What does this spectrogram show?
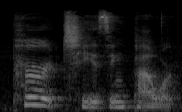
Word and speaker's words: purchasing power: lieu de purchasing power purchasing power c'est sur la première syllabe qu'on accentuera donc et non sur la dernière s'accentue sur la deè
